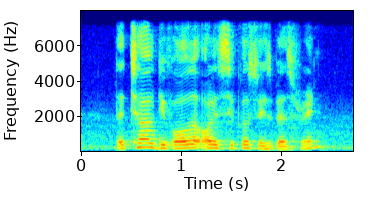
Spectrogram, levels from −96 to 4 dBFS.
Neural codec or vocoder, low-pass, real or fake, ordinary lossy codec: none; 7.2 kHz; real; none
